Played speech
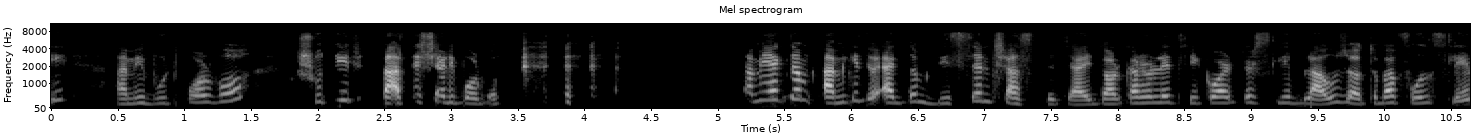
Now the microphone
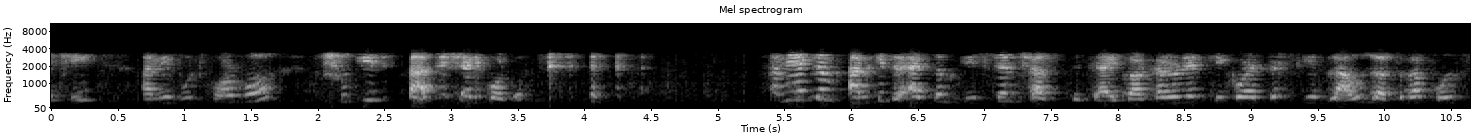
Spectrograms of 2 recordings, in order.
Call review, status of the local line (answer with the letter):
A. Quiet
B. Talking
A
